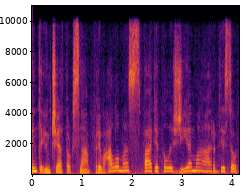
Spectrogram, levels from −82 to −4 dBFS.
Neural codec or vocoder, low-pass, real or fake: codec, 16 kHz in and 24 kHz out, 0.6 kbps, FocalCodec, streaming, 4096 codes; 9.9 kHz; fake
